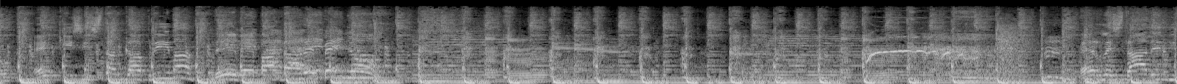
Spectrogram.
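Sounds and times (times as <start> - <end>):
loud upbeat dance track with a steady pounding beat: 0.0 - 11.7
horse neighing: 8.6 - 10.0.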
